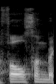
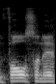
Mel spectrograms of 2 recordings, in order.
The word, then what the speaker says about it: Fulson: My last name is Fusen although in the music world I go by Fulson because nobody south of here can pronounce it the right way.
